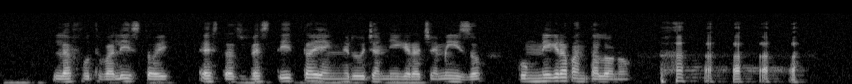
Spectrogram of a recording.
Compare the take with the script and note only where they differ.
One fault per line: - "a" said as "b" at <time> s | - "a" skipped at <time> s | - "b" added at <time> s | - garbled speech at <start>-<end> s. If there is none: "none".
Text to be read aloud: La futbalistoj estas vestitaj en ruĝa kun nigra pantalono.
- "nigra ĉemizo" added at 3.9 s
